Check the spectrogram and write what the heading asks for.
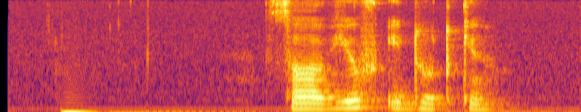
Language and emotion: Russian, neutral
